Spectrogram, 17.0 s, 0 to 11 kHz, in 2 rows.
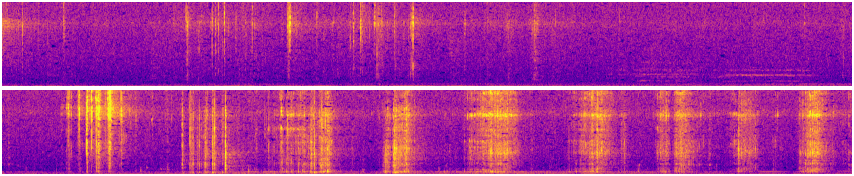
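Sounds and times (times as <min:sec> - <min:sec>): crispy pancake crunching: 0:09.1 - 0:17.0.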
